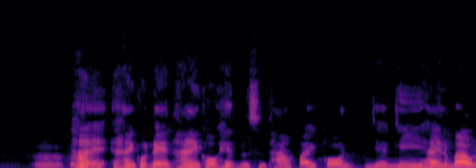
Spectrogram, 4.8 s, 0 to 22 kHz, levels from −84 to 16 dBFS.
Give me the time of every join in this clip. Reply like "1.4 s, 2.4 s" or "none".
none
